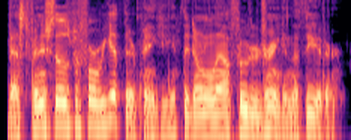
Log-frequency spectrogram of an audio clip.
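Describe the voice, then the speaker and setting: A man's voice: mid-range voice, lively intonation, fast, a little mellow, natural voice. Man as a folksy, plain-spoken country farm mare. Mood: matter-of-fact. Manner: folksy, matter-of-fact.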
